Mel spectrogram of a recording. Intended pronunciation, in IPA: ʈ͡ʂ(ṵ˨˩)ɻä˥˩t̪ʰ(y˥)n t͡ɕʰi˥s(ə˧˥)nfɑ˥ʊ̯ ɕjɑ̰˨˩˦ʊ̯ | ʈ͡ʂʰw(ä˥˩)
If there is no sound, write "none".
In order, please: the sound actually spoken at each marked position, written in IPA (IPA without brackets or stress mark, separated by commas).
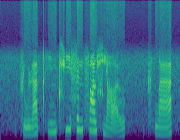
ṵ˨˩, i˥, ə˥, ä˧˥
